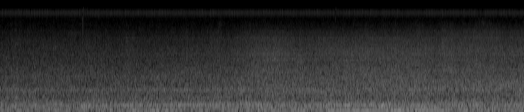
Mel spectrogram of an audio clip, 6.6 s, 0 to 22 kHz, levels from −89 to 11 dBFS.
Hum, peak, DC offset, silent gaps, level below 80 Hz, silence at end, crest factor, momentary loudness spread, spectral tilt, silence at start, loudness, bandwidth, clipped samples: none; -34 dBFS; under 0.1%; none; -54 dBFS; 0 s; 14 dB; 5 LU; -4.5 dB/octave; 0 s; -48 LUFS; 16 kHz; under 0.1%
